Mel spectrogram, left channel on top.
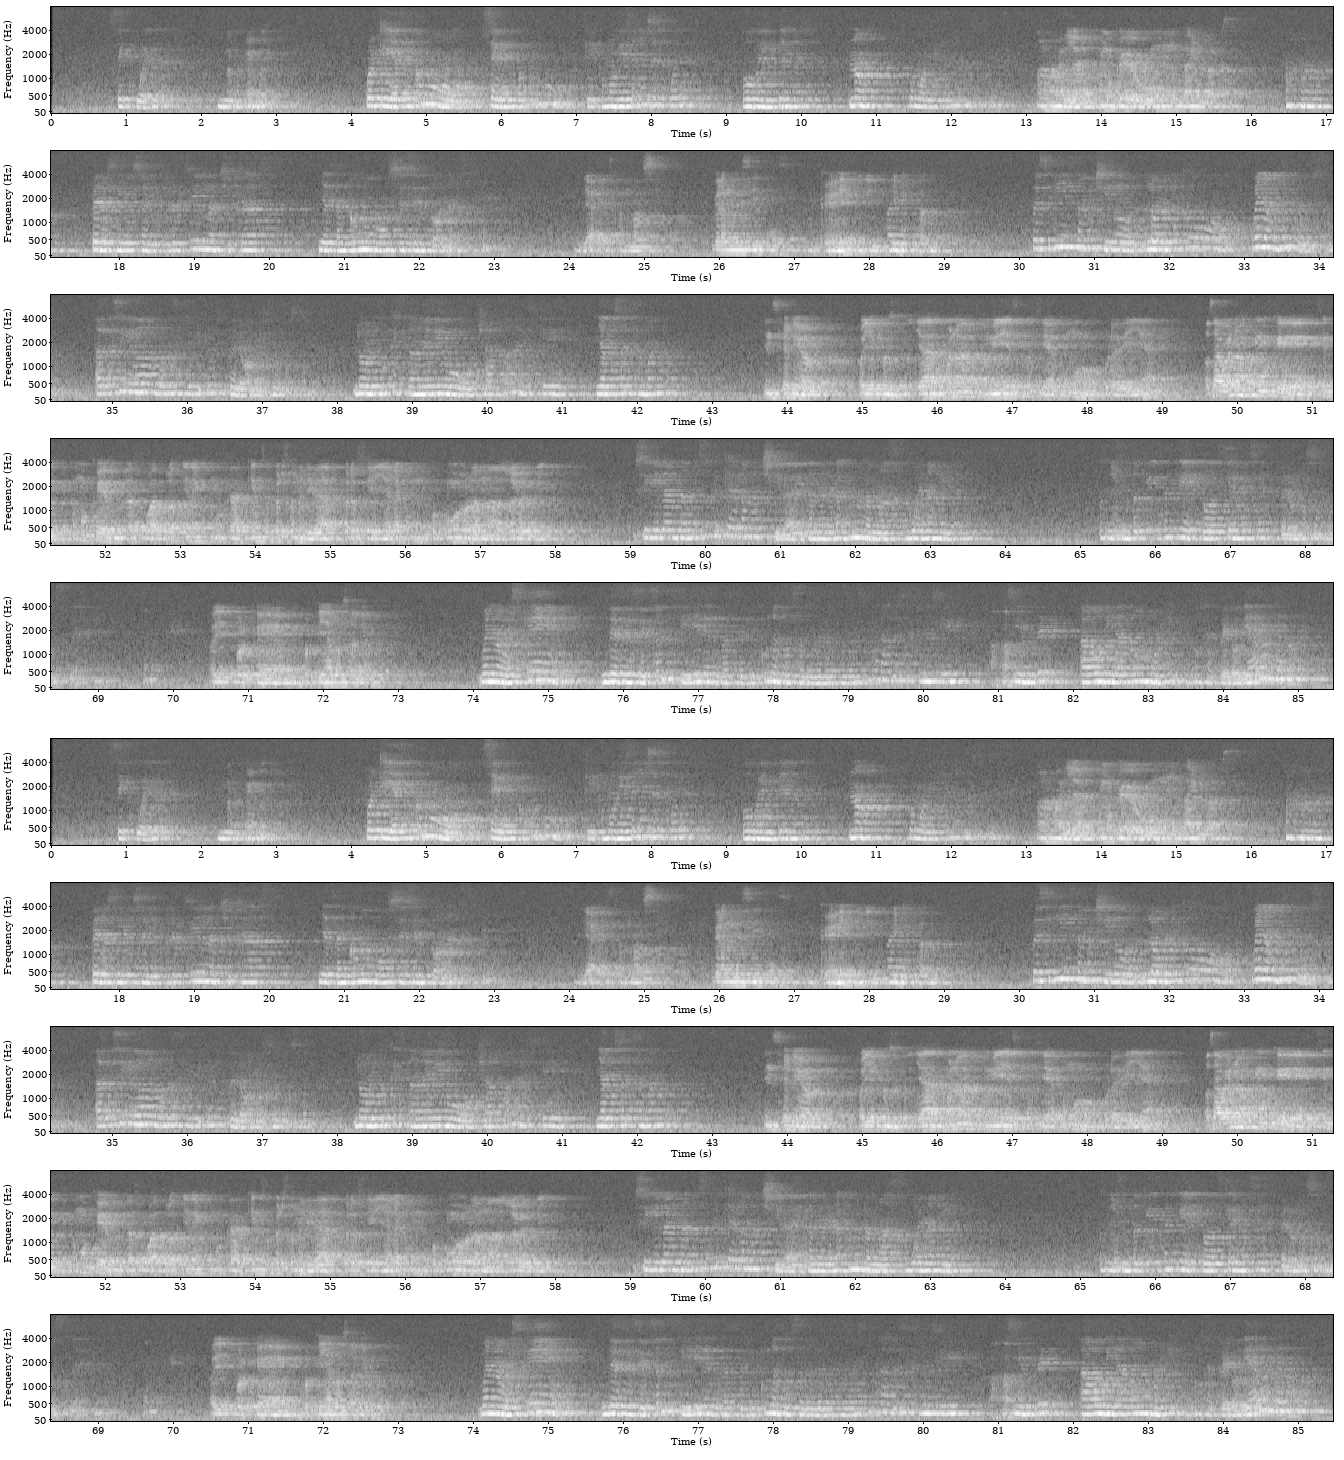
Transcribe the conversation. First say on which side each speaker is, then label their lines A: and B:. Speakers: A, on the left; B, on the left.
A: secuela, digámoslo,
B: Ok,
A: porque ya son como, según como, que como 10 años después, o 20 años, no, como 10 años después,
B: ah, ya, como que hubo un time lapse.
A: ajá Pero sí, o sea, yo creo que las chicas ya están como sesentonas.
B: Ya, ya están más grandecillas.
A: <laughs>
B: Ok,
A: Y ya están
B: ¿y,
A: allá.
B: y qué tal?
A: Pues sí, está muy chido. Lo único, bueno, a mí sí me gusta. Ha recibido algunas críticas, pero a mí sí me gusta. Lo único que está medio chafa es que ya no sale Samantha.
B: En serio. Oye,
A: Ujú.
B: pues ya, bueno, a mí ella se me hacía como curadilla. O sea, bueno, como que siento que como que las cuatro tiene como cada quien su personalidad, pero sí ella era como un poco la más rebeldilla, ¿no?
A: Sí, la verdad, yo siento que era la más chida y también era como la más buena amiga. O
B: Ya.
A: sea, siento que es la que todas queremos ser, pero no somos de.
B: <laughs> Oye, ¿y por qué, y por qué ya no salió?
A: Bueno, es que desde Sex and the City, desde las películas, o sea, desde las primeras temporadas de Sex and the City,
B: Ajá.
A: siempre ha odiado a morir, o sea, pero odiado, odiado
